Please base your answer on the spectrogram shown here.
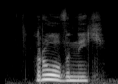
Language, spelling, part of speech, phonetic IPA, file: Russian, ровный, adjective, [ˈrovnɨj], Ru-ровный.ogg
- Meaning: 1. even, level, flat, smooth 2. straight 3. equal, balanced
